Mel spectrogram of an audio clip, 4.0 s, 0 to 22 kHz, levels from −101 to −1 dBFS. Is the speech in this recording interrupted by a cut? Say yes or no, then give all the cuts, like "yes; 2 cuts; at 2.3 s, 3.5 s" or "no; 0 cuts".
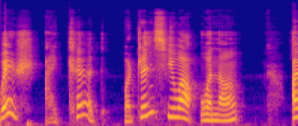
no; 0 cuts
